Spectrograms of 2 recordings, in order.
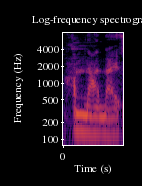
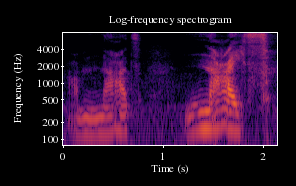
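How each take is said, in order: First: Said in the usual way. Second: Halting, then a loud "nice"; mock tearful defiance. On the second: Rival with tears in her eyes, mildly acted defiance. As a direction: break before "nice" and push it out hard. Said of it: "like, tears in her eyes".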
